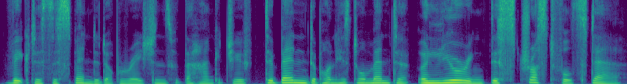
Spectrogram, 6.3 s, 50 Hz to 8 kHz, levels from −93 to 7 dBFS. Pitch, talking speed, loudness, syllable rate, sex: 175 Hz, 145 wpm, -20 LUFS, 5.0 syllables/s, female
